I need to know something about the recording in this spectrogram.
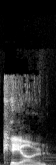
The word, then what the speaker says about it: Keown: Keon o so am I saying that name wrong Johnny well yeah you are and I I didn't know I didn't know that how how didd you say it it's like gown I guess is how he explained it because you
